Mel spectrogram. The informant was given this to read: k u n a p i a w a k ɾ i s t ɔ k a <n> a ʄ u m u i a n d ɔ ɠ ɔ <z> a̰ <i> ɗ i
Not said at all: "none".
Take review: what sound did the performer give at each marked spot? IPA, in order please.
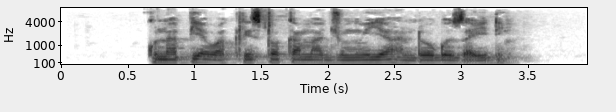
m, z, i

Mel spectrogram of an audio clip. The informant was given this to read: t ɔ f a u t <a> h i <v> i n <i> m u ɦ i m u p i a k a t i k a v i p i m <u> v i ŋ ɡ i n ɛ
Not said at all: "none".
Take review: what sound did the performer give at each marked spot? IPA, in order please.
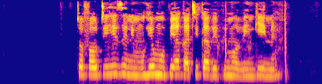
i, z, i, ɔ

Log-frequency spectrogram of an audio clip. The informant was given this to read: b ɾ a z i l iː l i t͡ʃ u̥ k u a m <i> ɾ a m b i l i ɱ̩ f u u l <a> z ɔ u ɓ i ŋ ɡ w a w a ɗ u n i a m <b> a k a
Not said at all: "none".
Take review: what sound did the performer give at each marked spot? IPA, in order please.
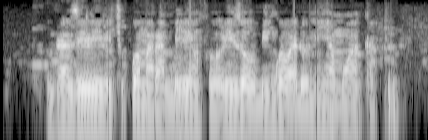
a, i, w

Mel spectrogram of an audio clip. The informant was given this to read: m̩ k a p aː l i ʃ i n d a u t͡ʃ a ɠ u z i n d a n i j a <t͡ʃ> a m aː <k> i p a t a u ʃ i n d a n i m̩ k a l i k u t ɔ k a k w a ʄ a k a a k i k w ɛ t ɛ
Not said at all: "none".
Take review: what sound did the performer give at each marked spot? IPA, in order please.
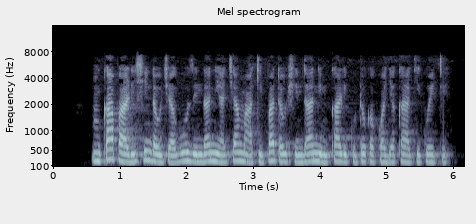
t͡ʃ, k

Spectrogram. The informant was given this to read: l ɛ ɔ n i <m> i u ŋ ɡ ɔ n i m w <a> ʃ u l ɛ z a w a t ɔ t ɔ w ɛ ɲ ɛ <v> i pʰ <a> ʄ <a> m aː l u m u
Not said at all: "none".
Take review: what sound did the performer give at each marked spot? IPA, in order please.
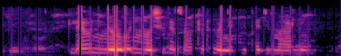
m, a, v, a, i

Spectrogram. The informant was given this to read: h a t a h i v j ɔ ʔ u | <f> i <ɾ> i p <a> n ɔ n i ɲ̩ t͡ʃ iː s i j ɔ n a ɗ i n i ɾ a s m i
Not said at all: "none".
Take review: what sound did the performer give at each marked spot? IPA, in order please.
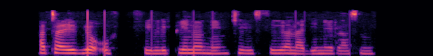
f, l, i

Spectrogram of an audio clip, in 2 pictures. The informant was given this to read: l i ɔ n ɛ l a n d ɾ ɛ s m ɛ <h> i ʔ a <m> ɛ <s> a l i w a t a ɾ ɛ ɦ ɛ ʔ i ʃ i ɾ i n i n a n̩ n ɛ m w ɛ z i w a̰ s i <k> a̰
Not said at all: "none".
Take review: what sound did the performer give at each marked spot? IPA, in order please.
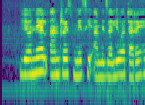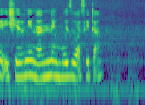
s, m, z, t

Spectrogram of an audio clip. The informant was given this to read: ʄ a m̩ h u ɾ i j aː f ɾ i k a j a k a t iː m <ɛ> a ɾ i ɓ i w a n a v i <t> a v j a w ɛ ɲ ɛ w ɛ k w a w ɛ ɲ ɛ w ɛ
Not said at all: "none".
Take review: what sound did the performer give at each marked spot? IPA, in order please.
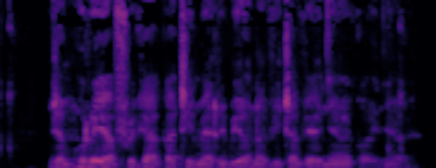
ɛ, t

